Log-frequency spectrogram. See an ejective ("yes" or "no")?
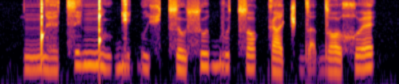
no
